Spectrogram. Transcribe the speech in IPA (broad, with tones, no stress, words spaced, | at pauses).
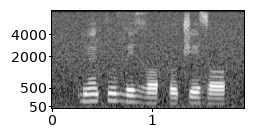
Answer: ɡɛ̃˦ku˦ ve˦ ɣɔ˧ ho˧t͡ʃe˦zɔ˧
